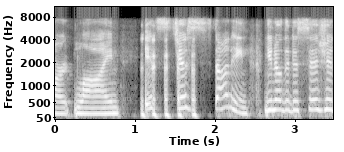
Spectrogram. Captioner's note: laugh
